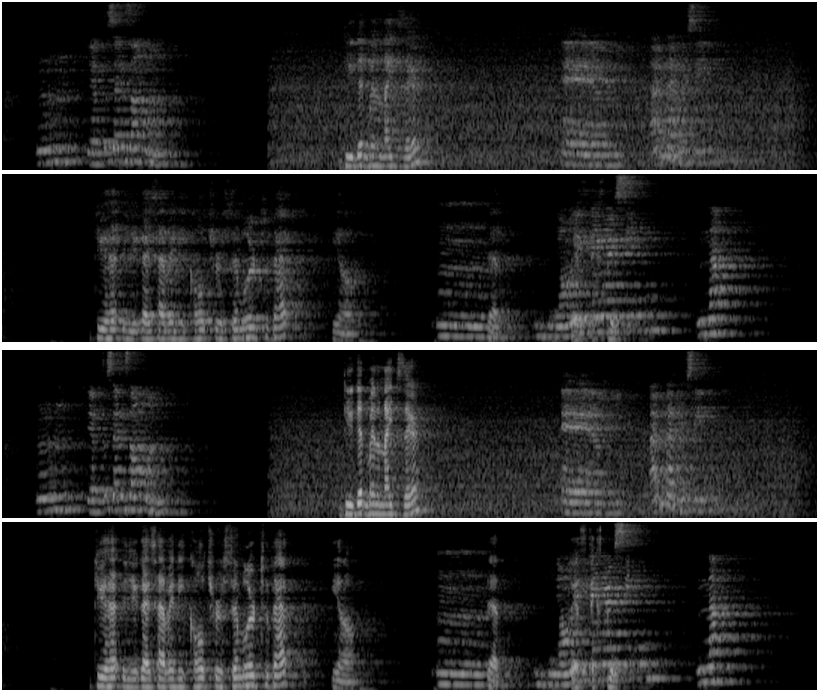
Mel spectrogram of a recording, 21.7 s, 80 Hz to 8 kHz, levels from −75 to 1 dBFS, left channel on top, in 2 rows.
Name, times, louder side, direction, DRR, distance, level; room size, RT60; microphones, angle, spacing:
voice 1, 0.4-2.2 7.4-8.3 8.6-9.6 16.7-17.6 18.0-19.6 20.1-20.4, right 2 dB, 50° right, -3 dB, 3.5 m, -39 dB
sound 1, 3.5-10.6, equal, 25° left, 1.9 m, -49 dB
voice 2, 4.5-5.6 12.1-14.7 15.3-15.6 17.3-17.5 18.5-18.6 18.9-19.1, right 6 dB, 90° right, 11 dB, 0.6 m, -32 dB
15.0 x 6.8 x 3.6 m, 1.5 s
head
